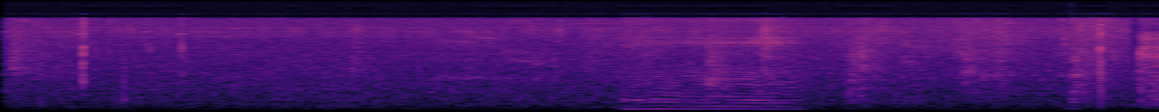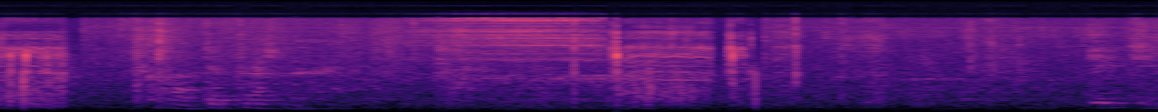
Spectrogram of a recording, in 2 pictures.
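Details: Buzzing in-breath snore then irregular snuffling breaths from a sleeping, dreaming female Rhodesian ridgeback in a quiet room on New Year's; snoring.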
